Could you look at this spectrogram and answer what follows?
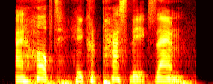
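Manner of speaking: ordinary delivery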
